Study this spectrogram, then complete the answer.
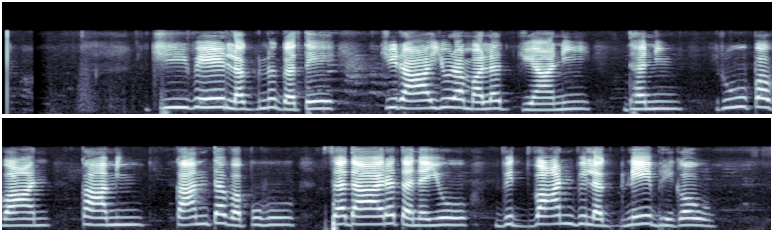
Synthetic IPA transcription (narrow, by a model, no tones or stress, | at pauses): d͡ʒiːʋeːlɐɡnɐɡɐt̪eː | t͡ʃiɾaːjuɾɐmɐlɐt̪̚d͡ʒjaːni | d̪ʱɐni | ɾuːpɐʋaːn | kaːmi | kaːnt̪ɐʋɐpuɦu | sɐd̪aːɾɐt̪ɐnɐjoː | ʋid̪ʋaːnʋilɐɡneːbʱɾiɡɐw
